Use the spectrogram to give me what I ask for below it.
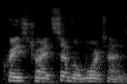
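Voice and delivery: ordinary delivery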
